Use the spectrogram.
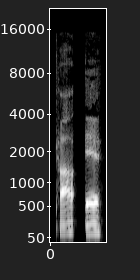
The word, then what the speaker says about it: Kärnten: Kärnten. Okay, or Kärnten. Now, so far, when we talked about the pronunciation, we didn't speak about the spelling of the words.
